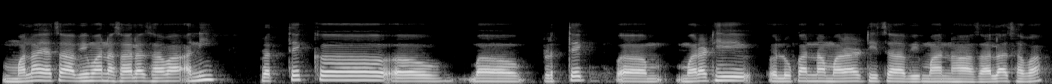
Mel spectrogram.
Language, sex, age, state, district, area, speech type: Marathi, male, 45-60, Maharashtra, Akola, urban, spontaneous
